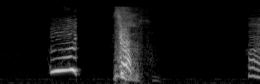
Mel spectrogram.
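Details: Single sneeze: a short voiced intake followed by one sharp, explosive burst of air.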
